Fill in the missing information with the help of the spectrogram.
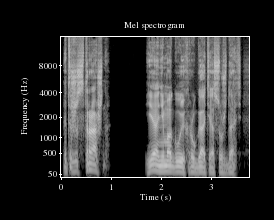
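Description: A man voicing a gentle, soft-hearted young man who speaks earnestly. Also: deep voice, moderate pace, dry recording, lightly acted. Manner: calm and earnest.

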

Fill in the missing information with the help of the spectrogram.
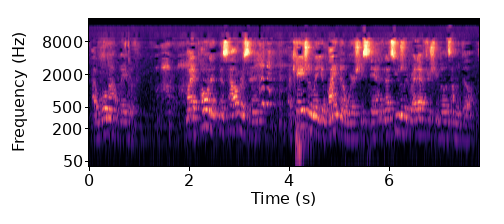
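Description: A man's voice: fairly high pitch, brisk, background noise. A man in his thirties from Illinois, giving a campaign speech at a town hall in an earnest, conversational way. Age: 30s. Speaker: congressional candidate. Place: public meeting room. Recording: echoey room, far from the mic, faint ambience.

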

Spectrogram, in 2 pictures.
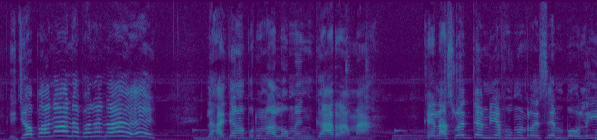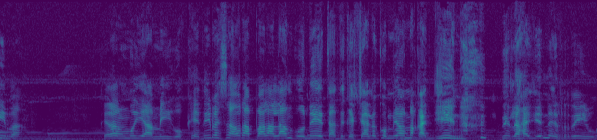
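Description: An older woman, animatedly telling an interviewer her story as a mother and acting out the shouts and quotes in it. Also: sits high, quick pace, soft background music.

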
